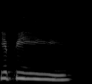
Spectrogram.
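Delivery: gloomy, joyless, sad, deflated cheer. Showing a sad version of a cheer: sad yippee. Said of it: "but in a sad time, like a sad, ... like that".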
